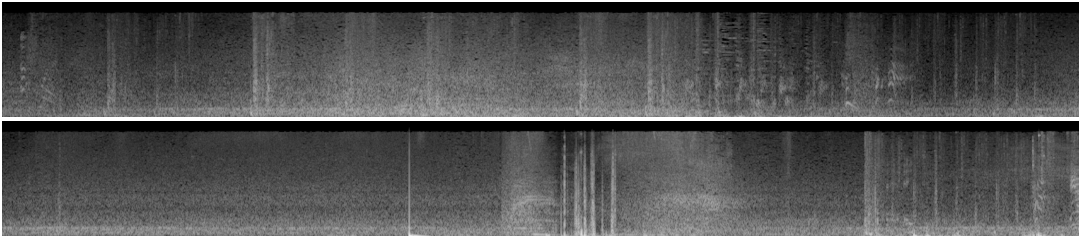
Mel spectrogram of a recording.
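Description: Footsteps thud on grass as a character runs.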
